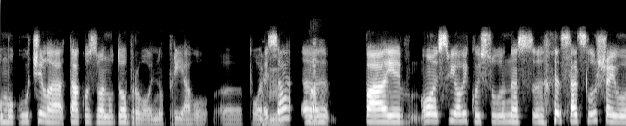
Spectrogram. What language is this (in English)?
Croatian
